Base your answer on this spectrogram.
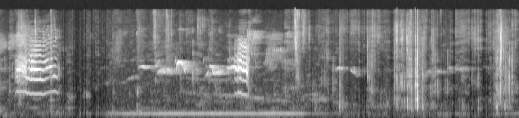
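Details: Cat returning in summer, meowing: a loud wavering meow at the start, then softer chirping meows around the middle, followed by crunching and chewing sounds over a low hum.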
